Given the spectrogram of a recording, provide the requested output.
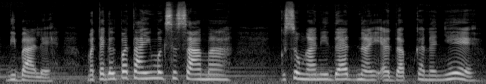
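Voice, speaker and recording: An actress playing a confident, playful, big-hearted young influencer in a radio drama, with a Filipino accent and a breezy mix of Tagalog and English. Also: female voice, a little high, moderate pace, natural voice. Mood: earnest. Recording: music bed under the voice. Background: music.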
